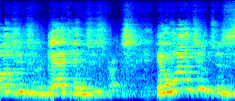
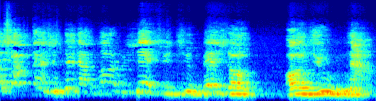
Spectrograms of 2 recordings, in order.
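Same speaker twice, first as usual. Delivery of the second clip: usual speaking voice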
